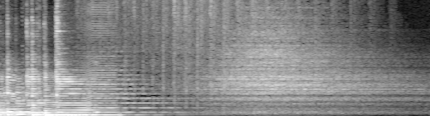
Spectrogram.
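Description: Background music fading out: pitched notes with light cymbal ticks die away over the first second or so. A faint high ringing follows and ends a little over three seconds in.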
